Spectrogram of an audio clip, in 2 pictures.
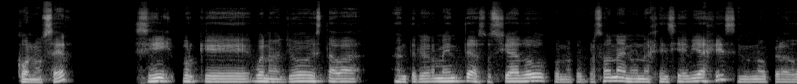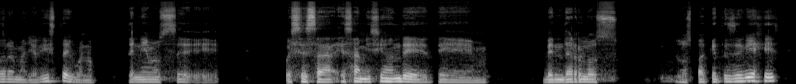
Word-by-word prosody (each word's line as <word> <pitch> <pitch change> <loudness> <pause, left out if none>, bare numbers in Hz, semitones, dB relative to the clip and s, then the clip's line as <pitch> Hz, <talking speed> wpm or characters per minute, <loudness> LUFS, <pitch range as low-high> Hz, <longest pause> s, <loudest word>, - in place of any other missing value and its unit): conocer. 110 -2 +1 0.6
Sí, 150 +1 +2
porque, 130 -1 0
bueno, 130 -4 +1
yo 140 +3 +2
estaba 135 -2 -2 0.2
anteriormente 140 +3 +1
asociado 145 +6 +1
con 120 -4 -5
otra 120 +2 -8
persona 160 +7 +1
en 135 - +2
una 130 -1 0
agencia 125 +2 -4
de 130 - -1
viajes, 155 - -1
en 120 - -3
una 120 +1 -2
operadora 120 0 -4
mayorista 115 +8 -3
y, - - 0
bueno, 100 -3 -9 0.3
teníamos, 115 0 -3
eh, 115 -1 -9 0.7
pues - - +1
esa 120 -2 +5
esa 140 +1 +1
misión 135 +2 +4
de 110 -5 +2
de 105 -2 -7 0.5
vender 110 +2 +2
los 115 -1 0 0.4
los 115 -3 -12
paquetes 130 +3 -3
de 145 - +4
viajes 165 +1 +4
130 Hz, 135 wpm, -22 LUFS, 115-140 Hz, 0.7 s, esa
